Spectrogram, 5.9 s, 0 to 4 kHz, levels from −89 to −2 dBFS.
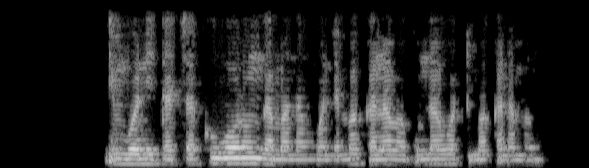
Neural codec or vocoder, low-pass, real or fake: none; 3.6 kHz; real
